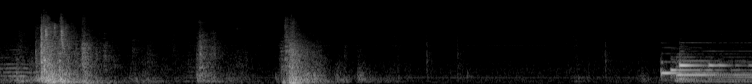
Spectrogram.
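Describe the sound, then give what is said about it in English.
A door in a bar bangs shut hard as a woman strides out after being ordered to leave, followed by a couple more heavy thuds and rattles, then quiet before music swells in at the end. “Lucas yells at April and points to the door. She strides out and Ib watches with interest from the end of the bar.”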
